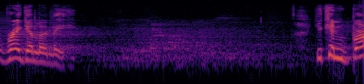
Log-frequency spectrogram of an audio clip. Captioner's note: audience laughing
